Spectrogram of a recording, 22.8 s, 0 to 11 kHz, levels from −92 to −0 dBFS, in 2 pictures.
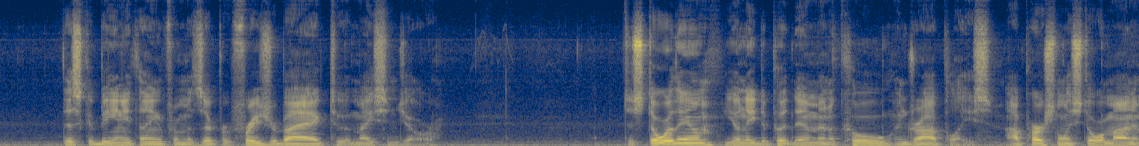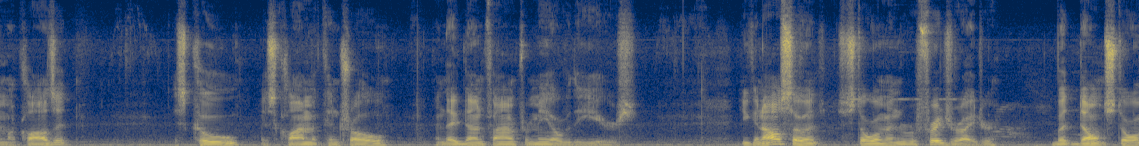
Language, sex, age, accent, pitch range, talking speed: English, male, 60-79, American, 85-120 Hz, 155 wpm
